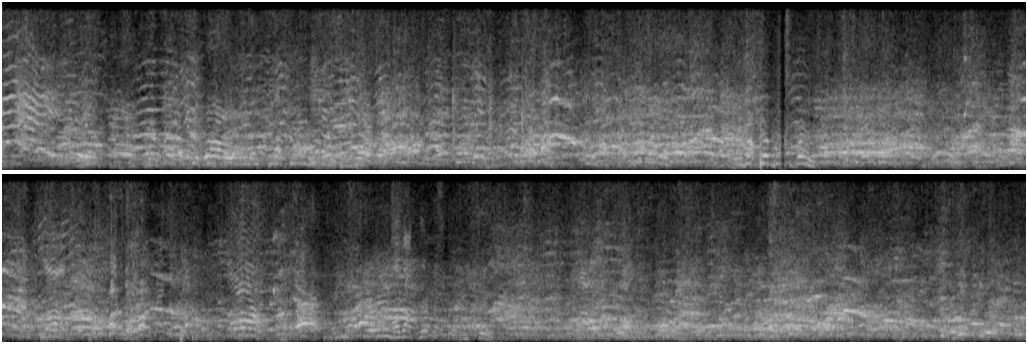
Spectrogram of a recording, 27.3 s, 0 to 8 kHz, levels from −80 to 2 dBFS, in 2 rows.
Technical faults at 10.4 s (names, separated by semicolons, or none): short stall from a late packet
